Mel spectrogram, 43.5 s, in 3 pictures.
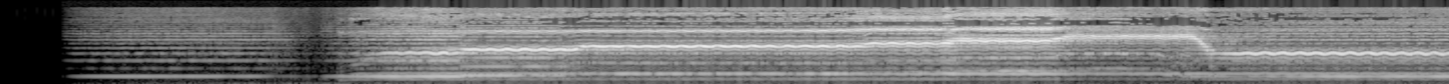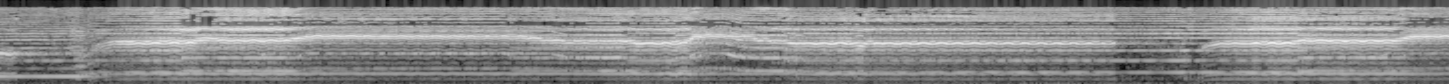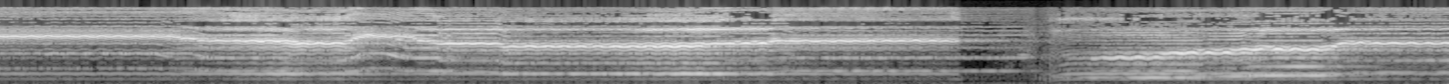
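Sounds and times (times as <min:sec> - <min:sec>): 
traditional folk music: 0:00.8 - 0:43.4.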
